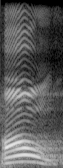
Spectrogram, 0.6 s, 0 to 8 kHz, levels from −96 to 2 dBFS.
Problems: constant background noise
